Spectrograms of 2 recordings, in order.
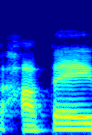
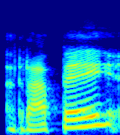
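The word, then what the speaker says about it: rapé: rape for the first time Americans call it happy but technically pronounced rape and I pretty much blew the lid off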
